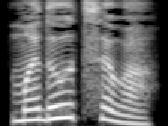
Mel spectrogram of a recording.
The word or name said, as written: ಮದೋತ್ಸವ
